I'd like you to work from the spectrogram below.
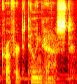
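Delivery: ordinary delivery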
